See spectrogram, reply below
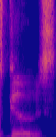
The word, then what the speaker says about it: Gooz: My nickname growing up was Goose, G-O-O-Z. And the reason it Goose is because I couldn't pronounce goose correctly.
